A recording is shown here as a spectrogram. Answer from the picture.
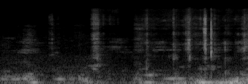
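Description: Quiet bowling-alley background: faint scattered clicks and ticks with a faint murmur of voices.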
